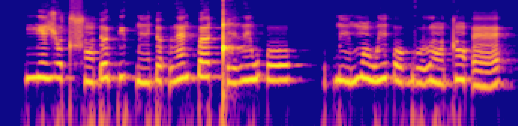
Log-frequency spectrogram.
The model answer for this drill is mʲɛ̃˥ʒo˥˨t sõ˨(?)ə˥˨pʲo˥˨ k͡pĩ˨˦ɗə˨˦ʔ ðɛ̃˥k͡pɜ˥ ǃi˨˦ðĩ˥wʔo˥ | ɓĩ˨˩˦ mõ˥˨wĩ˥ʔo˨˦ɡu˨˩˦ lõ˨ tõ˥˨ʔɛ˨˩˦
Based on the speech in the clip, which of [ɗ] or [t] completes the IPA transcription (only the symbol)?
ɗ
